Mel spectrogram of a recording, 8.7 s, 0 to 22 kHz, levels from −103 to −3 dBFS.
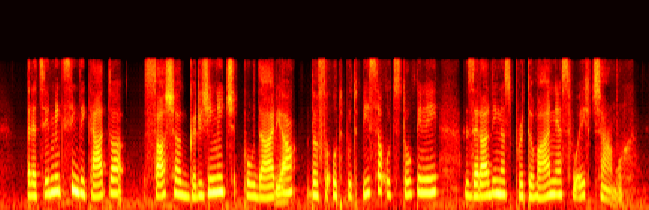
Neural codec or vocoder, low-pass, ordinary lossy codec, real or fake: codec, 16 kHz, 1 kbps, X-Codec, HuBERT features, trained on balanced general audio; none; none; fake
